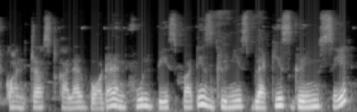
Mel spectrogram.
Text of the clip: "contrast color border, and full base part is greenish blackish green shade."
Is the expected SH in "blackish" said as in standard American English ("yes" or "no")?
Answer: no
